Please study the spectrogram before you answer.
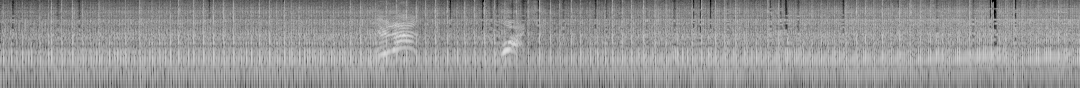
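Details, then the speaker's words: Old chainsaw, previously idling with no air leak, running lean with the low-speed jet screwed fully in: high, thin, hard-edged two-stroke scream with a brief pitch jump, drying itself out. "so we're lean I can tell cuz I leaned it right out it was on island it just dried itself out"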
